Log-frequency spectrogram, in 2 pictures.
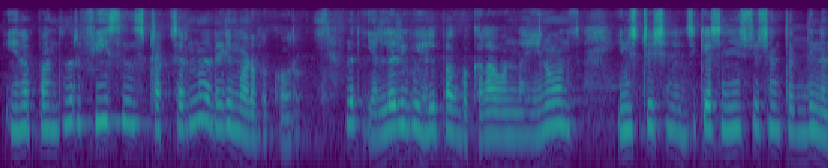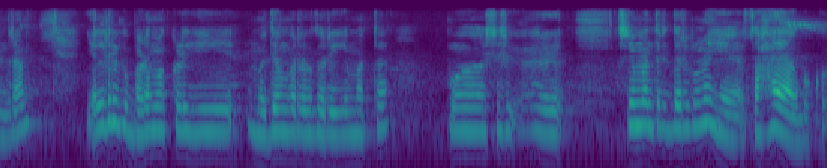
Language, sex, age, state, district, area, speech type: Kannada, male, 18-30, Karnataka, Yadgir, urban, spontaneous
